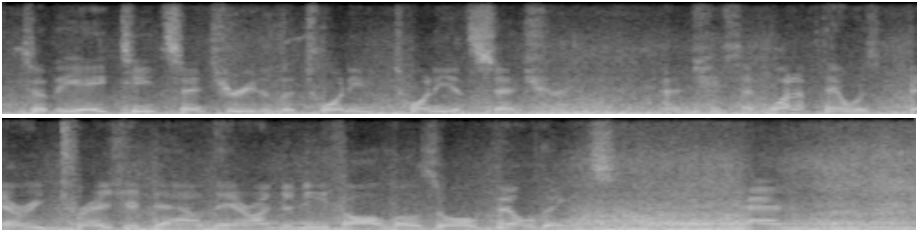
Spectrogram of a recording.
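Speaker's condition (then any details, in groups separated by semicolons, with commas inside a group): No condition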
